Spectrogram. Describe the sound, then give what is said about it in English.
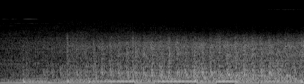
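A helicopter's rotor thumps in a steady, rapid rhythm over a low engine drone, loud, with no voices. The helicopter hovers just above the roof of a prison's solitary confinement wing around 3 p.m., and the beat is heard inside the jail cells. “Around 3 p.m, the beat of helicopter blades creates this cacophony inside the jail cells.”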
